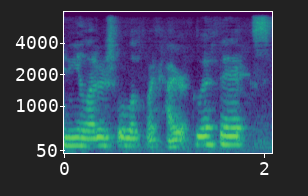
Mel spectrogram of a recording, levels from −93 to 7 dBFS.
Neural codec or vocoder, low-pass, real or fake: codec, 44.1 kHz, 7.8 kbps, DAC; 7.2 kHz; fake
